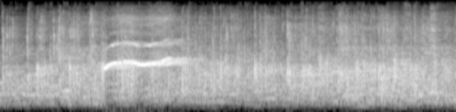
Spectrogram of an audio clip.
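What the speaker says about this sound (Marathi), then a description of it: "तुम्ही जो कार्यक्रमाला शिट्ट्या आणि टाळ्यांचा कडकडाट देऊन प्रतिसाद देत आहात" An audience at a Chaitra month and Maharashtra Day cultural program claps steadily throughout, a bright whistle cutting through near the start while the applause rolls on.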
